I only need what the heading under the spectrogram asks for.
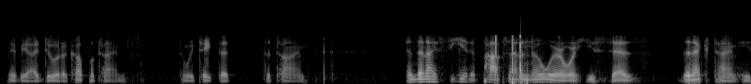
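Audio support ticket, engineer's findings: Bit errors on an ADPCM link: pops and rough, gritty bursts at 1.32–1.50 s, 3.08–3.37 s, 4.94–5.28 s and 6.89–7.11 s. Probable component is the G.726 link at 32 kbit/s, band 150 Hz to 3.4 kHz. Flipped bits corrupt the decoder's step size and predictor, so each hit smears on briefly with level jumps, at an error rate of roughly a percent or less. Unlike packet loss, there are no silent gaps or repeated fragments.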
